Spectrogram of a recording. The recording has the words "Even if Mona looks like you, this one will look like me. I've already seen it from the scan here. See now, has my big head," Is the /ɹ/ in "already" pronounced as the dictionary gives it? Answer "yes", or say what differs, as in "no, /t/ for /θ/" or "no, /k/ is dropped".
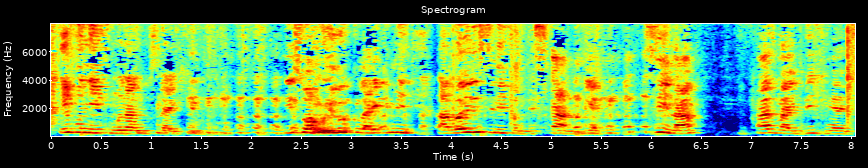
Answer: no, /ɹ/ is dropped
